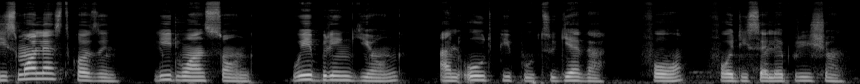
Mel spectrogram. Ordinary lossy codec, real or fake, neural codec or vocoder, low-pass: none; real; none; none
